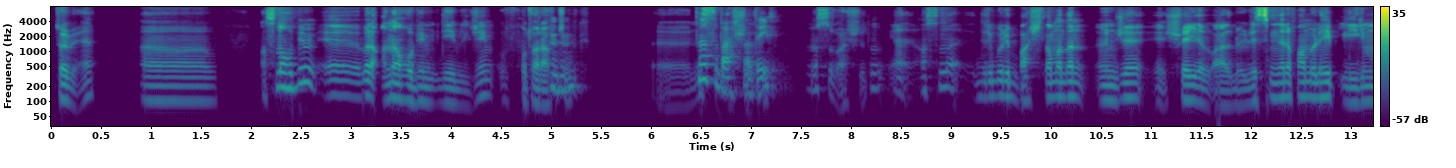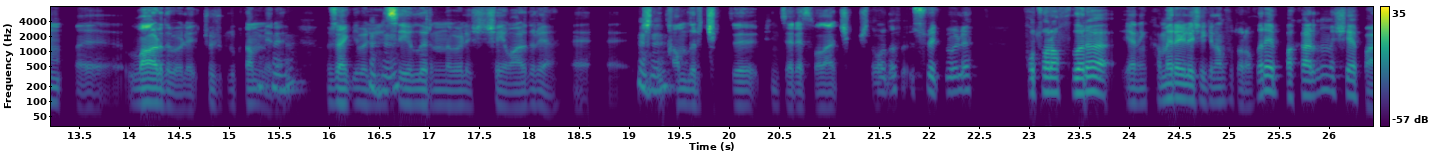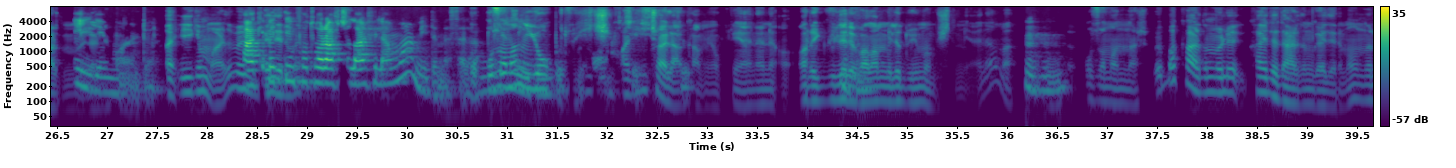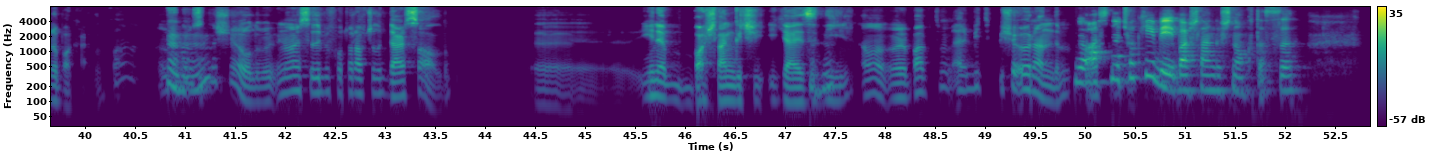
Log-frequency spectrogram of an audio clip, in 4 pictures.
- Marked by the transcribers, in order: unintelligible speech
- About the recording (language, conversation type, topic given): Turkish, podcast, Bir hobiye nasıl başladın, hikâyesini anlatır mısın?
